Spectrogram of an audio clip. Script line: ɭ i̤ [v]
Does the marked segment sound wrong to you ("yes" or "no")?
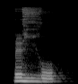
yes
